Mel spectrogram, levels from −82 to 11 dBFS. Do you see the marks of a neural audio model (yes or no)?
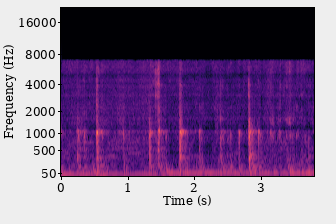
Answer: yes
